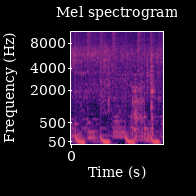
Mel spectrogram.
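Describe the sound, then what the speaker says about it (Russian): Vendace fish fry in a pan with a steady, crackling sizzle that runs close and constant, broken by a few low thumps from handling the pan. "положилась на сковородку, так что начинаем ее жарить"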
